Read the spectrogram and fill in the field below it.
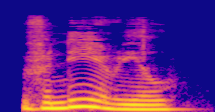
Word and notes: venereal: British English

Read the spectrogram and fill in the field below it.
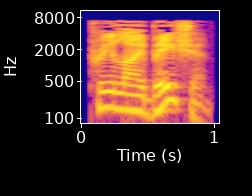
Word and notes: prelibation: British English

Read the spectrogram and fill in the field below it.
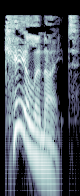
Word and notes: kaolinite: British English

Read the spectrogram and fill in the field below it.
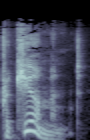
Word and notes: procurement: British English

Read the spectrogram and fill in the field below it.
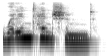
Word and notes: well intentioned: British English

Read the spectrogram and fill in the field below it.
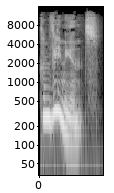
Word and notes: convenience: British English

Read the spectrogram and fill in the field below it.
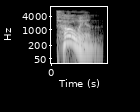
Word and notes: toe-in: British English

